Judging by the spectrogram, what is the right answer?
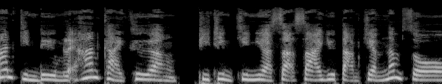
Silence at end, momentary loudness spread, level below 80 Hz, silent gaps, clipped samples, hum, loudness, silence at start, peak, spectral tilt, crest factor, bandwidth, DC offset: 0 s; 4 LU; -44 dBFS; 1.81-1.90 s; under 0.1%; none; -20 LUFS; 0 s; -4 dBFS; -4.5 dB/octave; 16 dB; 15.5 kHz; under 0.1%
